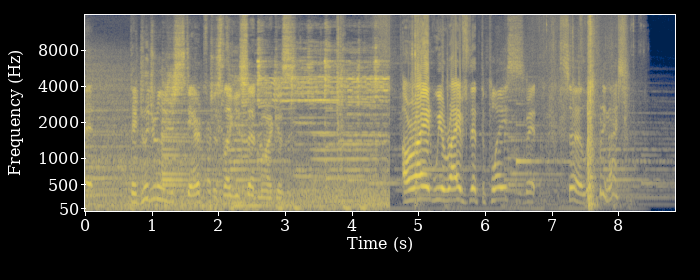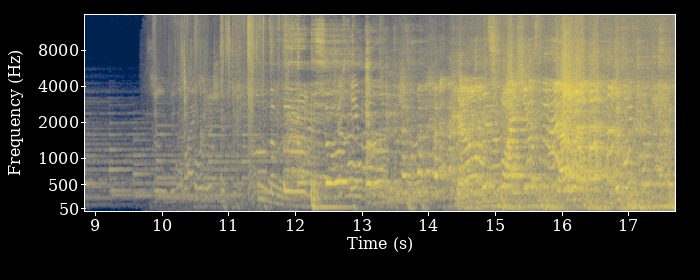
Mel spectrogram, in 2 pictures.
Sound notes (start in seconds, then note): 3.7 radio plays; 9.9 group chatting; 12.9 group laughs; 13.1 upbeat music; 14.8 groups chatters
